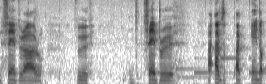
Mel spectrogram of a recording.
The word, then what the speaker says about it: Februaro: I don't know if I'm dropping the R's. Februaro. Like whenever it's the start of something, it's like, yeah, I can pronounce it with the swinging rolled R, but it's swinging Februaro.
